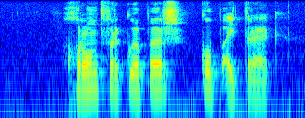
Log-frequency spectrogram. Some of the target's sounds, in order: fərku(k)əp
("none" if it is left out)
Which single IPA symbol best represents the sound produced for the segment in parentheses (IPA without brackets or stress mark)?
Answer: none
